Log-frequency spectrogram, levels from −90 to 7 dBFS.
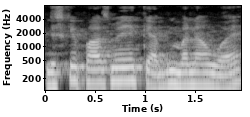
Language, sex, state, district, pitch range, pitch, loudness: Hindi, male, Bihar, Darbhanga, 140-170 Hz, 150 Hz, -14 LUFS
